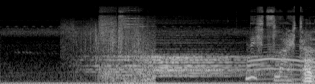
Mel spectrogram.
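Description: A magical spell shimmers and chimes.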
